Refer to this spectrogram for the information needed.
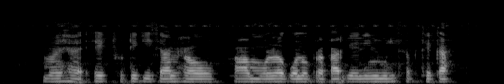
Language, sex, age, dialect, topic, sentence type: Chhattisgarhi, male, 18-24, Western/Budati/Khatahi, banking, question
